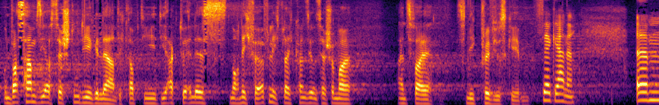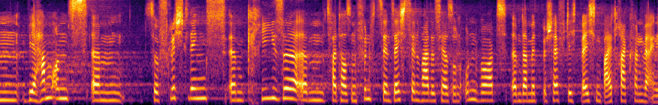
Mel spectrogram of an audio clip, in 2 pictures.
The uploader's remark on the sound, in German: Auf dem Abschlusspanel des Deutschen Arbeitgebertages. Live-on-tape vom Deutschen Arbeitgebertag 2022 in Berlin.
